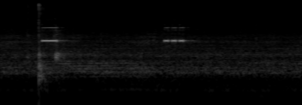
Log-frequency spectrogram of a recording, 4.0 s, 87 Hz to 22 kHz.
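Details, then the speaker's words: Spot welder building an 18650 battery pack with nickel strip: short high beeps, one longer tone and three quick chirps, as the welder recharges between welds, taking a few seconds. Normal recharge beeping. "the big thing that you can hear is the welding machine just charging back up again just takes a few seconds"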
